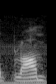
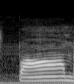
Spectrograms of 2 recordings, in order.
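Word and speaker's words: palm: कई स्टूडेंट इसको पलाम पढ़ते हैं। तो, कुछ इंग्लिश के ऐसे अल्फाज़ होते हैं जिनमें अल्फाज़ तो लिखे जाते हैं, लेकिन वो प्रोनाउंस नहीं होते। साइलेंट होते हैं। यह लफज़ पाम है।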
